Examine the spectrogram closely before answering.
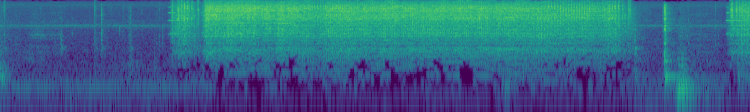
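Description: Small handheld power driver running to tighten a hose clamp on a tractor's hydraulic suction hose. One long steady run begins about two seconds in and stops about two seconds before the end, and a second run starts near the end.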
